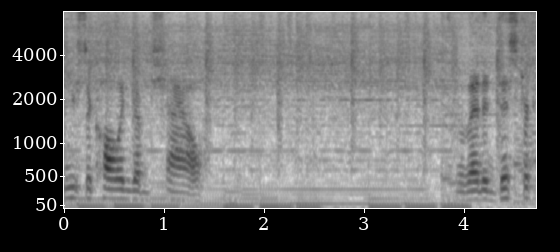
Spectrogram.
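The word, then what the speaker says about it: Chao: It's actually pronounced chow, since the origin of the word comes from the Italian word ciao, which is how you say hello in Italian.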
